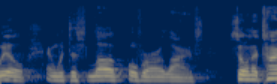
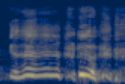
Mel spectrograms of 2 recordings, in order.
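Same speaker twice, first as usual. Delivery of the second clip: high wordless startled wail; high mock cry of alarm; startled jack-in-the-box noise; 11 semitones higher, 3 dB louder than usual. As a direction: mime the jolt of a pop-up scare. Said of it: "There's like a Jack in a Box is like".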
